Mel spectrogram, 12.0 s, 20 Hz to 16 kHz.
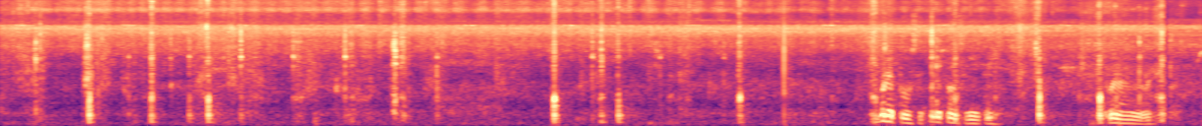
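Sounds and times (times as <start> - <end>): knife cracking and scraping wood: 0.0 - 4.6, 5.4 - 11.8.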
